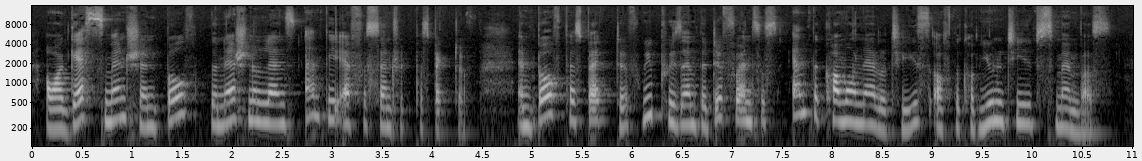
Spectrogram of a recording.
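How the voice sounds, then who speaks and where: A woman's fairly high voice with a German accent, ordinary pitch variation and a moderate pace. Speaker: podcast host. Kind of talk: interview.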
